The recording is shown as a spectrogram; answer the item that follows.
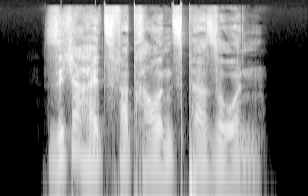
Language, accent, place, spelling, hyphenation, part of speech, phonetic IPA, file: German, Germany, Berlin, Sicherheitsvertrauensperson, Si‧cher‧heits‧ver‧trau‧ens‧per‧son, noun, [ˈzɪçɐhaɪ̯tsfɛɐ̯ˈtʁaʊ̯ənspɛʁˌzoːn], De-Sicherheitsvertrauensperson.ogg
- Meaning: trusted person for health and security issues in a company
